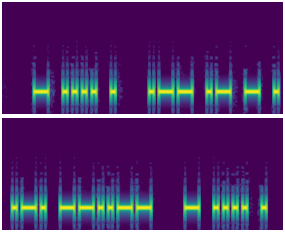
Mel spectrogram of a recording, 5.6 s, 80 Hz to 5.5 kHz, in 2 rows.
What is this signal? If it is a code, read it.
Morse code, heard as a keyed tone, about 25 wpm, 600 Hz. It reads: THE WATER, THE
